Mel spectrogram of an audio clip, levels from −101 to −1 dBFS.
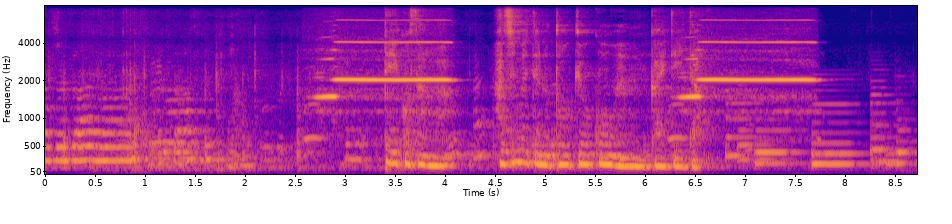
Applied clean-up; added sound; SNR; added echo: none; Wind instrument, woodwind instrument; -5 dB; reverberation time 1.4 s.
